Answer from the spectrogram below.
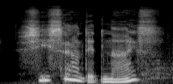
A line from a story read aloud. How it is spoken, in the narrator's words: she added nervously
